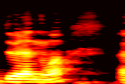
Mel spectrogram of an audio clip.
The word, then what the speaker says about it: Delannoy: dans l'émission de ce soir, nous accueillons Delannoy. Si c'est bien comme ça que ça se prononce ou il y a un petit accent du Nord quand même?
